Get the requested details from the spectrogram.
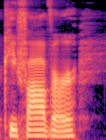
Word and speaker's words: Kefauver: which you have a chapter about Senator Kefauver.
